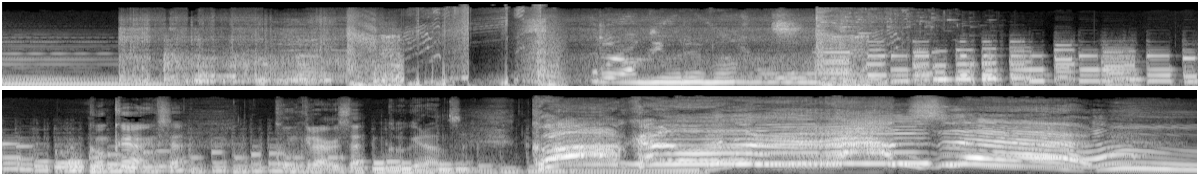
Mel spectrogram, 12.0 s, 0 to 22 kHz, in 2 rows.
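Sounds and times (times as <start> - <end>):
speech: 3.0 - 10.0
person screaming a vocal jingle: 8.6 - 11.9.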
